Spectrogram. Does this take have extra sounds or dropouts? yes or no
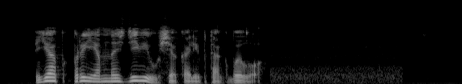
no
